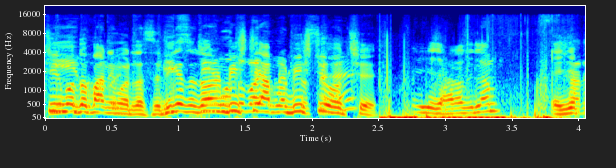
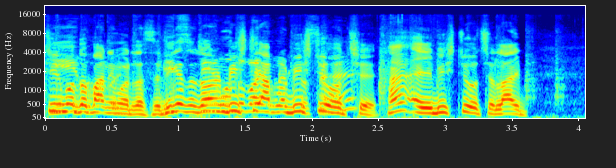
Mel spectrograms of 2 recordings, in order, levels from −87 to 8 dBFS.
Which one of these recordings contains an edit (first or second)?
first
